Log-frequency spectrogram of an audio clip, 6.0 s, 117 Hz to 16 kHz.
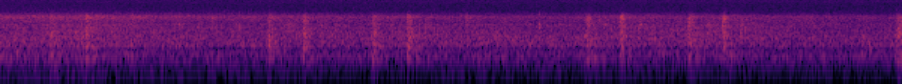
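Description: TransPennine Class 185 Desiro diesel multiple unit moving away, its running noise a steady hiss that slowly fades. Its wheels click over rail joints in pairs of quick clicks, a pair every second or so.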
